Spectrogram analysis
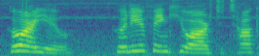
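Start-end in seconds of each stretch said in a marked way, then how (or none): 0.1-0.7 indignant challenge. Acted. Angry disciple confronts the madman.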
